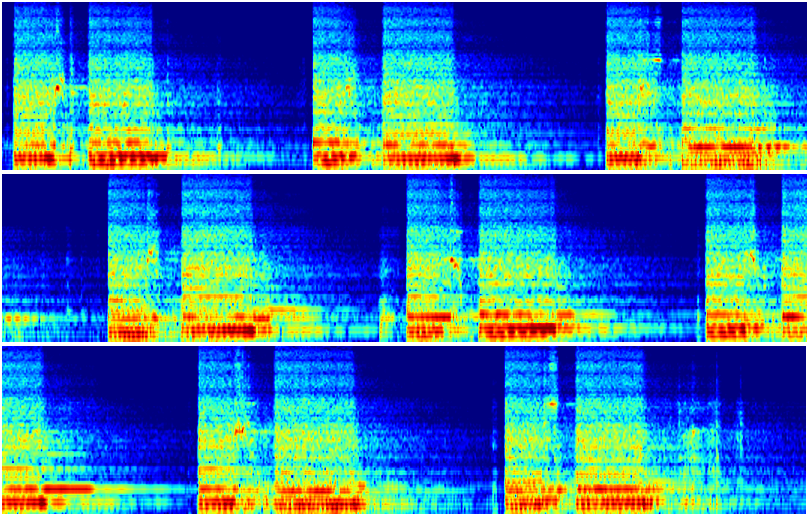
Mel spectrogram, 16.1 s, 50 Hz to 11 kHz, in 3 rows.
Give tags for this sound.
120; electric; guitar; raw; rhythm

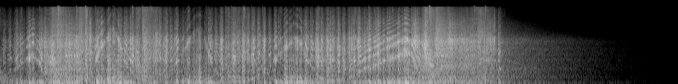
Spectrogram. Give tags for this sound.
effect; sfx; fx; sound

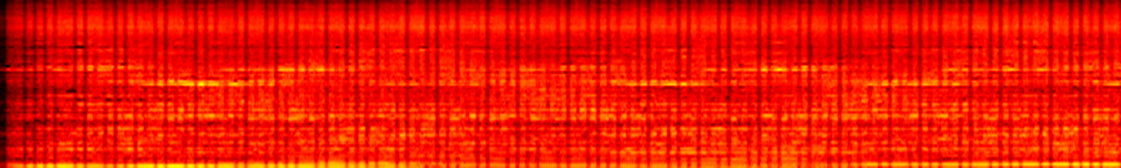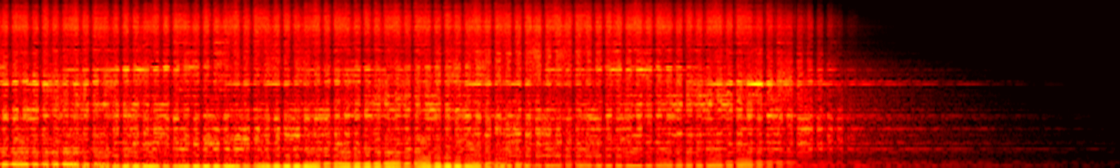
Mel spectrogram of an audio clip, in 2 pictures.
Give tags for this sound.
air; airy; angelic; choral; chord; complex; drone; emotional; ethereal; fat; gate; pad; progression; pulse; rhythmic; smooth; wide

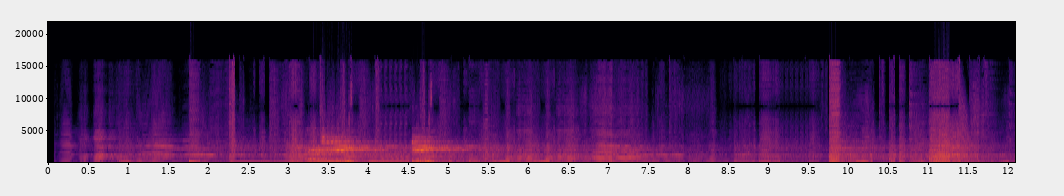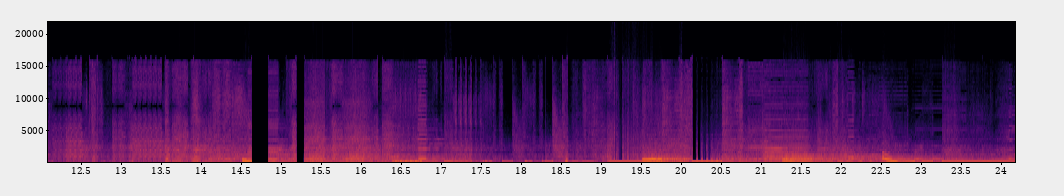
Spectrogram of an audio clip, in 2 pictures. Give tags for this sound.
glitch; noise-dub; useless; nifty; silly; mangled; noise

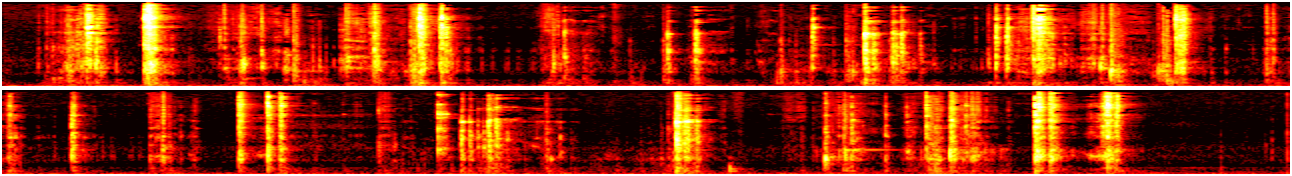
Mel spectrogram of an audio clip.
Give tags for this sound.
dishes; kitchen; plate; plates; table; tableware

